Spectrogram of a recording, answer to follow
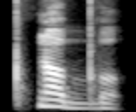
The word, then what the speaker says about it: নব্য: এখন বর সাথে জফলা যুক্ত হওয়ার কারণে বর উচ্চারণ কয়বার? 2 বার। নব্য।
